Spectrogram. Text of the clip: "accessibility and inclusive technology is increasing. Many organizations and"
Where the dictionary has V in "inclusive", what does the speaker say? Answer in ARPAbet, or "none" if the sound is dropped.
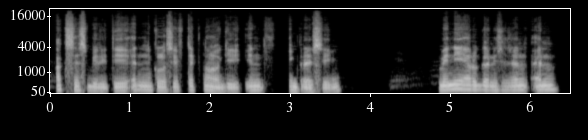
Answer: F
